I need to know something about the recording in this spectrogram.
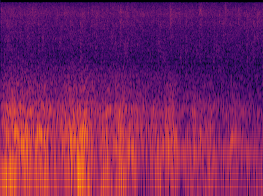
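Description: Deep thunder rumbles steadily beneath a dense hiss of heavy rain, the low roar swelling and easing over a few seconds with no voices present.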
